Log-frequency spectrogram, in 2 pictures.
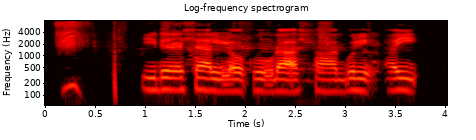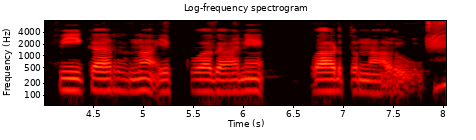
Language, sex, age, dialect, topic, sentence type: Telugu, male, 18-24, Central/Coastal, agriculture, statement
